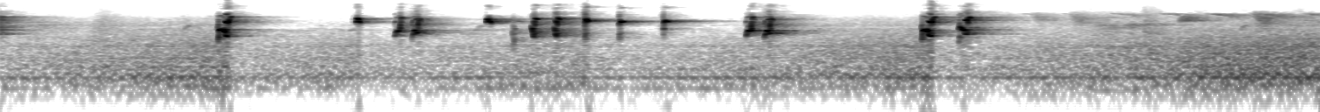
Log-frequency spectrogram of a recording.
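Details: Long-tailed shrike song of clipped, high chirps and short whistles, uttered in quick groups of two to four notes with short silences between.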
